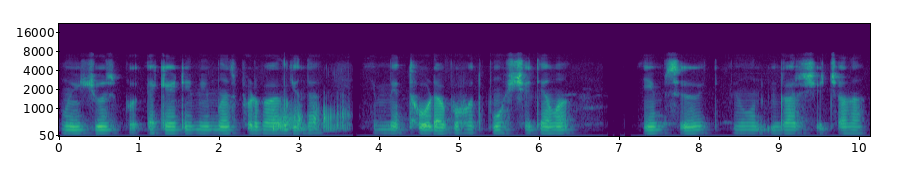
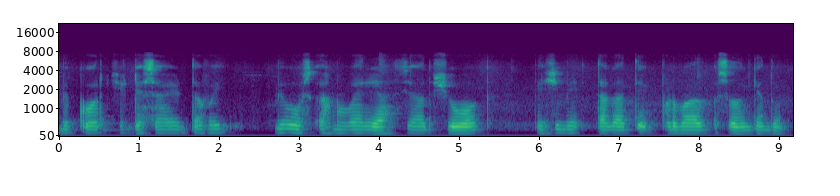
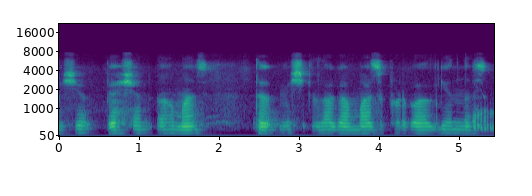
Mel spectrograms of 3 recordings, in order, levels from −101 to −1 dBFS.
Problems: background sounds at intervals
